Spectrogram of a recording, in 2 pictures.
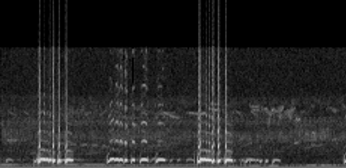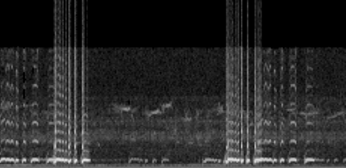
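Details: Local zebra dove singing with a deep voice: loud stuttering coo bursts alternate with gentler rolling phrases in a steady rhythm, about five loud bursts in nine seconds.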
